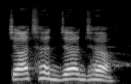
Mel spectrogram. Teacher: तालु से उच्चारित होते हैं। ये मूर्धा से उच्चारित नहीं होते हैं। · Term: तालव्य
